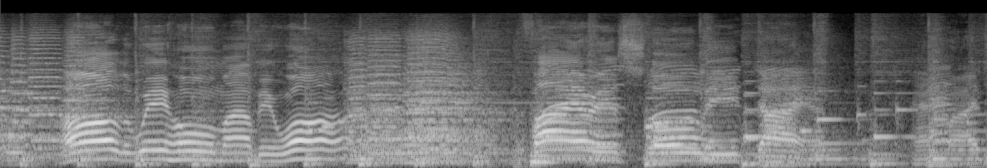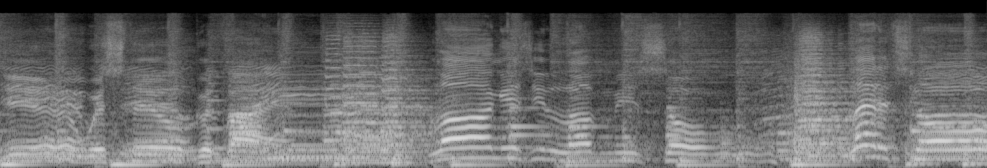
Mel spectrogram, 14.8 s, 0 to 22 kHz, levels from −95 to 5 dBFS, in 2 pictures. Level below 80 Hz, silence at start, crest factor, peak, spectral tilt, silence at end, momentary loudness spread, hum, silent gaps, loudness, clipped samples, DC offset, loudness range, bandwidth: -40 dBFS; 0 s; 16 dB; 0 dBFS; -5 dB/octave; 0 s; 12 LU; none; none; -17 LUFS; under 0.1%; under 0.1%; 5 LU; 16 kHz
